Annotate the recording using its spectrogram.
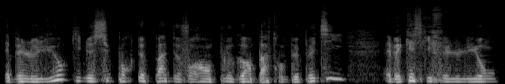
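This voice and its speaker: A man with a French Caribbean accent telling folk tales live, in a lively, dramatic way that speaks straight to the audience. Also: mid-range voice, normal speed, slightly rough. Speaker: storyteller.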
